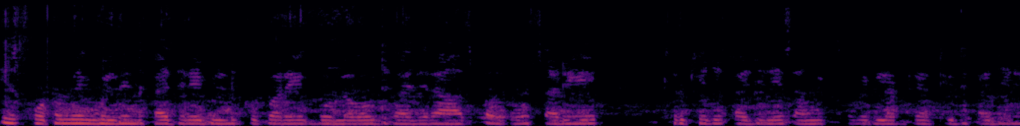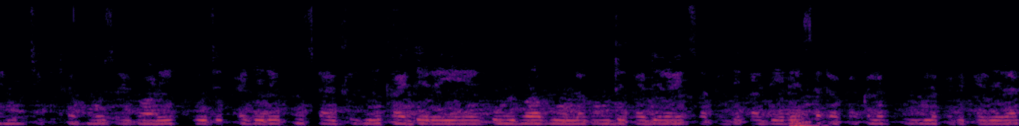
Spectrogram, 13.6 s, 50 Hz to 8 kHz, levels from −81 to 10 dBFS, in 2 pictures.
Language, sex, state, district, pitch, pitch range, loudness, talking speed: Hindi, female, Maharashtra, Dhule, 225 Hz, 220-230 Hz, -42 LUFS, 335 wpm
